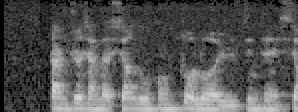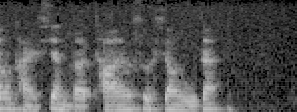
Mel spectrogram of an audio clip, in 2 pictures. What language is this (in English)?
Chinese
